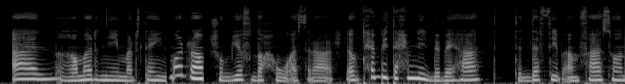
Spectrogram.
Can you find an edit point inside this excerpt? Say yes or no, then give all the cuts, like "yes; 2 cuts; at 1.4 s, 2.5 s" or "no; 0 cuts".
yes; 3 cuts; at 1.7 s, 2.0 s, 3.4 s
